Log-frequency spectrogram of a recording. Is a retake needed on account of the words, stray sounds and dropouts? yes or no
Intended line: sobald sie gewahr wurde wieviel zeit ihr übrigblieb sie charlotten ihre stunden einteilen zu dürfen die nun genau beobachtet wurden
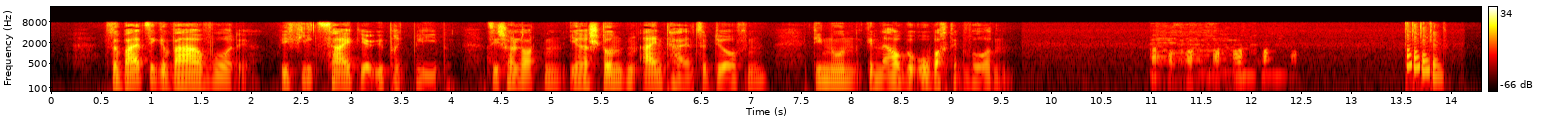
yes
